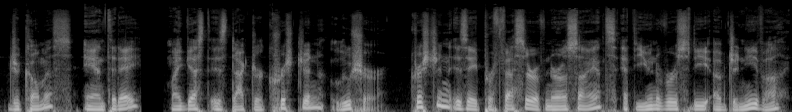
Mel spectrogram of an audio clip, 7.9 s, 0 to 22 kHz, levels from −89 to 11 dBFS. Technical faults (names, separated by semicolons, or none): none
